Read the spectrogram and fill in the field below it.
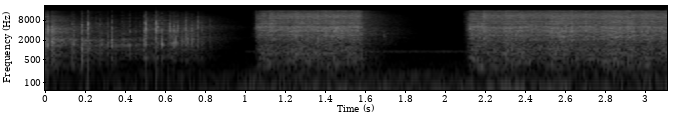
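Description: An aerosol spray can hisses in short bursts.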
